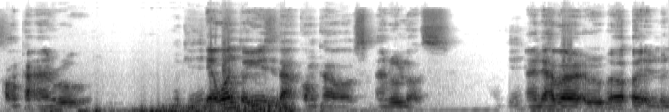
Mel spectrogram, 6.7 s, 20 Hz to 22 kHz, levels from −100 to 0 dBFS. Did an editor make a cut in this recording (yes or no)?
no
